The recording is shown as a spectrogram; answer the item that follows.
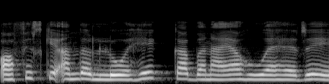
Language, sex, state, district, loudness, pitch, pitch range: Hindi, male, Jharkhand, Garhwa, -16 LUFS, 230 Hz, 220-260 Hz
